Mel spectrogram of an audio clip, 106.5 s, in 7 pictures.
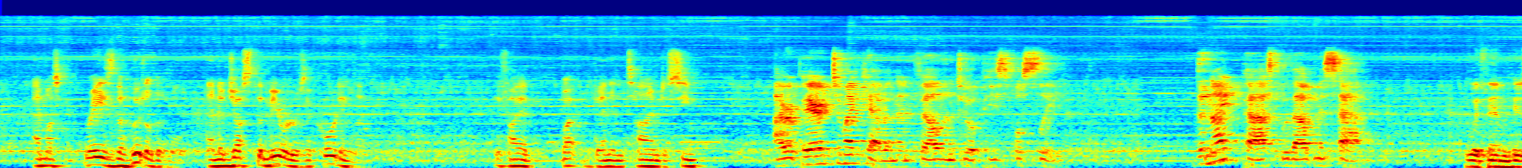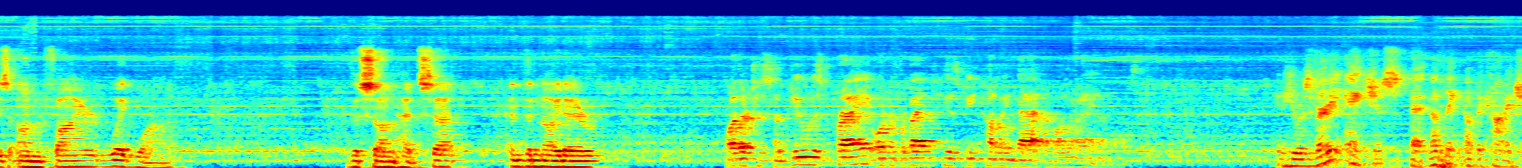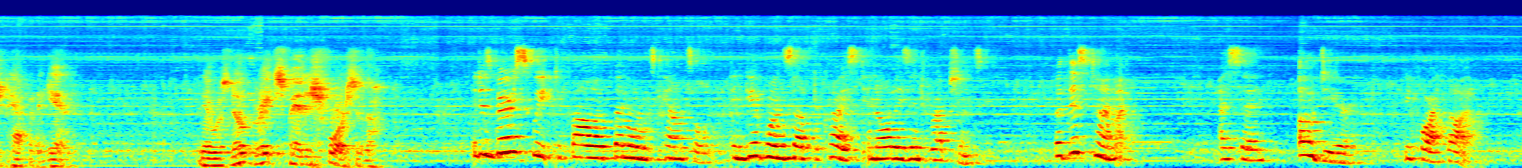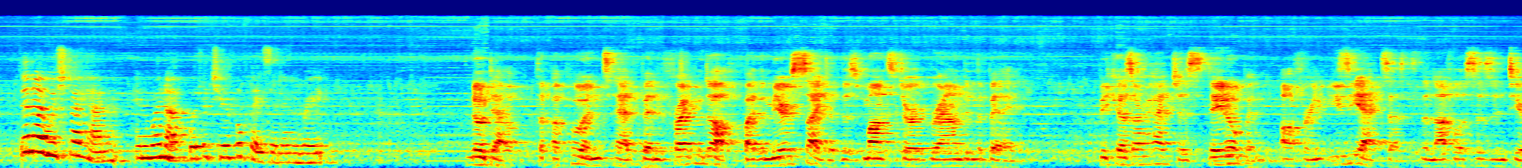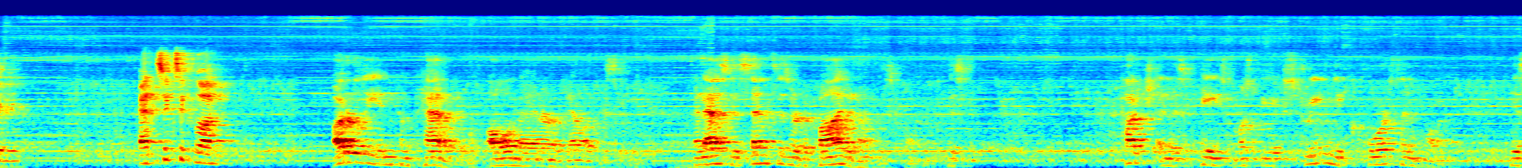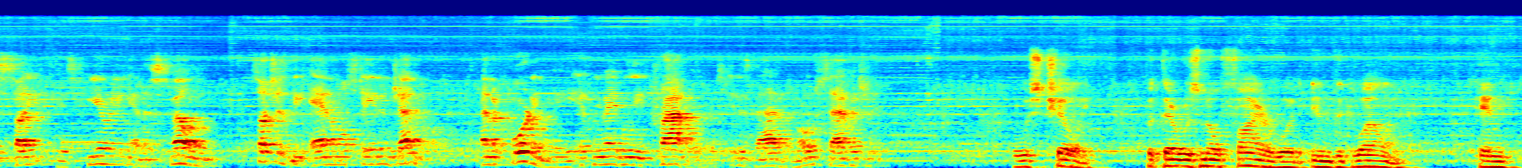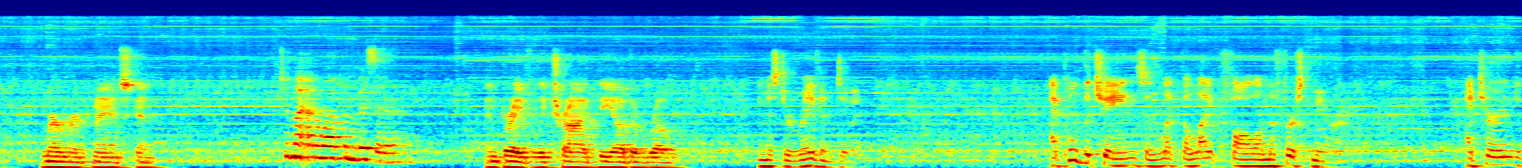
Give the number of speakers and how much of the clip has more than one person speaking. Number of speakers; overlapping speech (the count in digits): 6, no overlap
